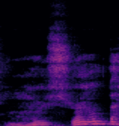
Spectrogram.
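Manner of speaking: soft breathy whisper to herself. Real, not acted. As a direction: whisper it as a little secret. Whispered aside while eating.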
